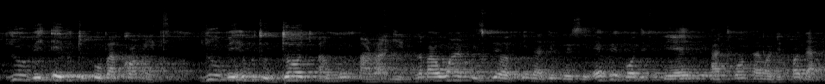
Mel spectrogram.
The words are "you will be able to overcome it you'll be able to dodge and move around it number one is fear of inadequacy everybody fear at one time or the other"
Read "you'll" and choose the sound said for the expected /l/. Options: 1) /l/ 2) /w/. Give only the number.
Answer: 2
